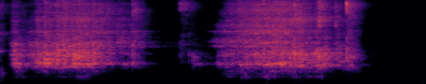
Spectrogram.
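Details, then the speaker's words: Paladone RC VW Campervan toy, run on the floor: two short bursts of high, clattering buzz from the small geared drive motor, rattling because gear teeth are missing in the gearbox. "Anyway, what I want to demonstrate, you can probably hear it rattling. There's definitely some gears missing."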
